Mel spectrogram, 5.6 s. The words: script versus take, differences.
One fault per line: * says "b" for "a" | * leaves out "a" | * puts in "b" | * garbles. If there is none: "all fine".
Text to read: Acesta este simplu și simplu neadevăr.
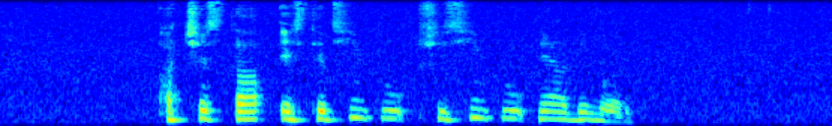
all fine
